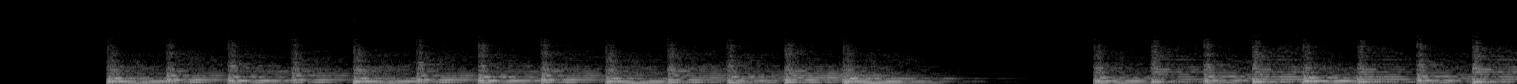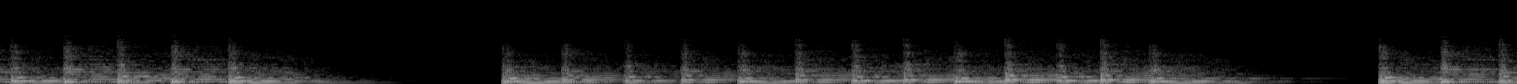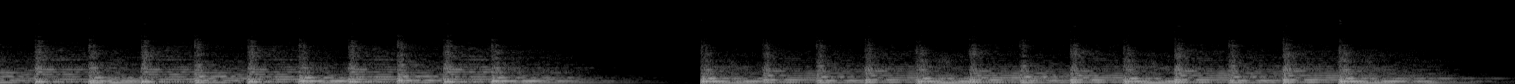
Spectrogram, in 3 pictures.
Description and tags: Some clips created for transition in a play. Originally for Peter Pan but maybe used for other plays.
